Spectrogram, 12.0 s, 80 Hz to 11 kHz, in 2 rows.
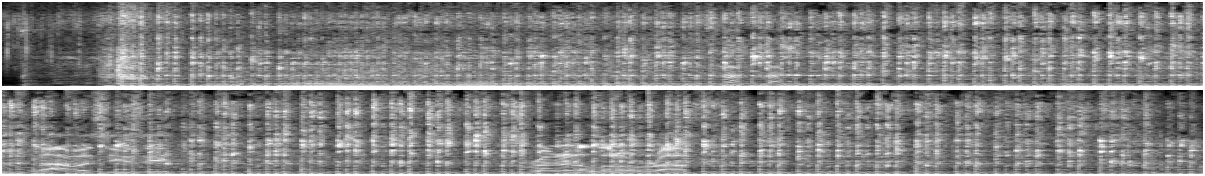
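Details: Nissan 99 outboard after carb clean, new oil, oil filter, fuel filter, fuel lines, impeller and gear oil: motor catches and settles into a loud low drone with slightly uneven, stumbling beat; running rough at idle.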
